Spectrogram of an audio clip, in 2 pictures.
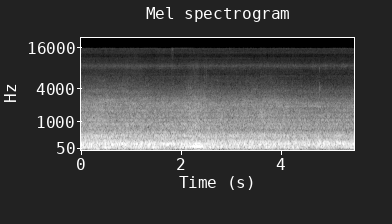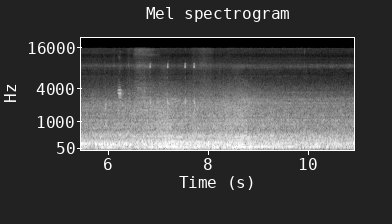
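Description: Steady low rumble of a car's engine and tyres heard from inside the cabin while driving slowly in town traffic. It eases off a little near the end as the car slows behind stopped traffic.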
